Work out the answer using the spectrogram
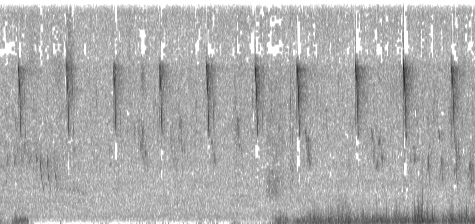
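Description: A bird repeats a short, high, falling chirp about every two-thirds of a second. From about four seconds in, a loud, uneven low rumble of wind on the microphone sets in.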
